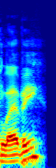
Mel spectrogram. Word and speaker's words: Levy: We just had George Levy, rhymes with Chevy.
